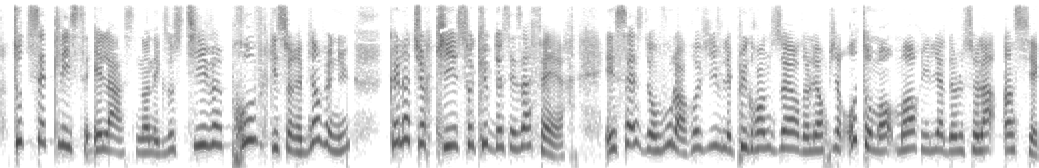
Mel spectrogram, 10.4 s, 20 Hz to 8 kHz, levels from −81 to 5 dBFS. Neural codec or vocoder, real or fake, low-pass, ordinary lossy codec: none; real; 7.2 kHz; none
